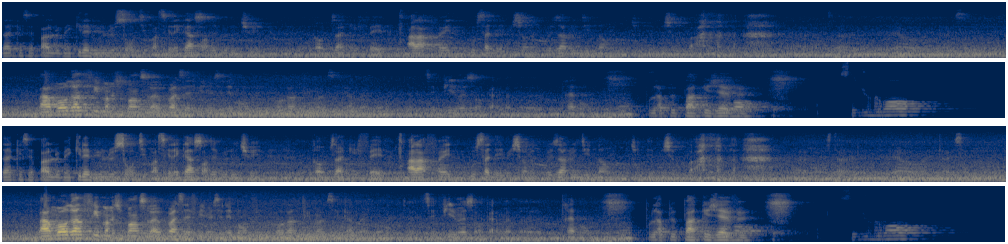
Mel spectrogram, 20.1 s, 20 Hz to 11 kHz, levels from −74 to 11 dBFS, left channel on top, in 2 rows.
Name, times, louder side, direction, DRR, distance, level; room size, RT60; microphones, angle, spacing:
voice 1, 0.0-2.6 3.1-9.7 10.4-17.9, right 6 dB, 80° right, 12 dB, 0.6 m, -31 dB
sound 1, 0.9-16.3, right 2 dB, 20° right, 0.3 m, -35 dB
voice 2, 16.6-17.1 17.4-17.6 18.5-19.1, left 3 dB, 35° left, 8 dB, 0.8 m, -41 dB
13.0 x 5.4 x 4.7 m, 1.0 s
head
